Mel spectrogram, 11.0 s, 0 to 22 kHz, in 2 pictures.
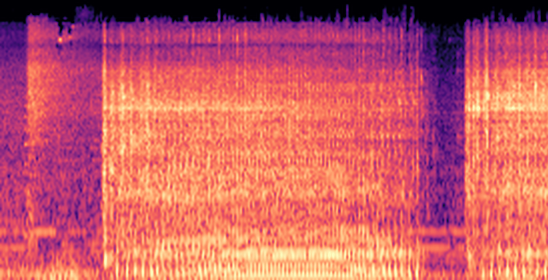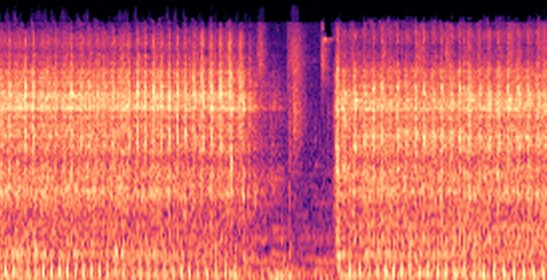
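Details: Honda Joker 50 scooter that sat unused a long time, after fuel pump replacement: repeated starting attempts, engine catches and revs unevenly for seconds then cuts out. Hard starting; a leaking pipe was found.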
